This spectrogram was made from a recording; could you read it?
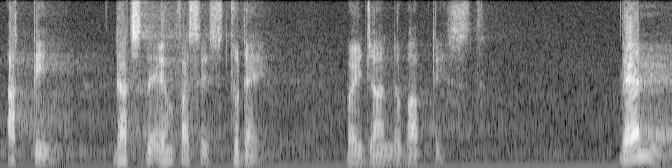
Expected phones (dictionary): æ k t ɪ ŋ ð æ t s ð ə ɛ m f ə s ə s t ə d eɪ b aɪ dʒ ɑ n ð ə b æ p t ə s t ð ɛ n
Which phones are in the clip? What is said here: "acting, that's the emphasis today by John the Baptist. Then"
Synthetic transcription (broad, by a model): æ k t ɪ ŋ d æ t s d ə ɛ m f ə s ə s t ə d eɪ b aɪ dʒ ɑ n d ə b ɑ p t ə s t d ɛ n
